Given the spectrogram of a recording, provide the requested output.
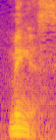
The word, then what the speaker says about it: Menzies: Mingus, yes. Goss. Yeah, Mingus. Yeah, but it's pronounced... It's spelled M-E-N-Z-I-E-S.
